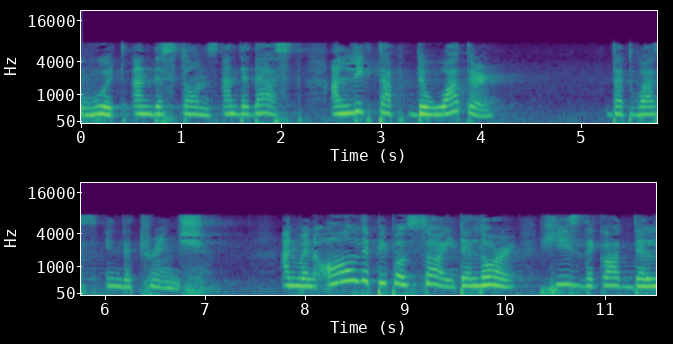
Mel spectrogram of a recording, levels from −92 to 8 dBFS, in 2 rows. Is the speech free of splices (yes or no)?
no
